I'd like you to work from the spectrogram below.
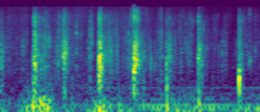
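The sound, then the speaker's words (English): Quick running footsteps pound down a small path among trees and rocks: about seven heavy thuds in a fast, even rhythm with crunchy, gritty impacts and a low rumble underneath. No voices. “Without a second thought, I got to my feet and ran down the path.”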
